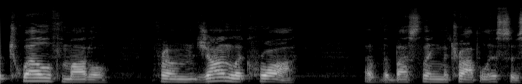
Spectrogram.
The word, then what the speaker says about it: LaCroix: 12 model from john lacroix of the bustling metropolis of st thomas ontario i suppose americans would probably try and pronounce it lacroix and you don't get away with that here i don't know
